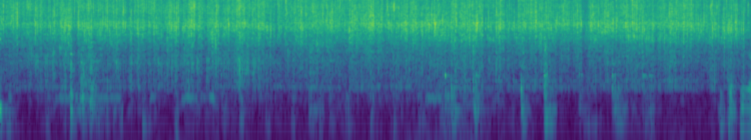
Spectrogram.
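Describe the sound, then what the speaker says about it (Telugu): Chillies fry in oil for lemon rice, giving a loud, steady sizzle with constant crackle and occasional light scraping of stirring throughout, and no talk. "ఆయిల్ ఇందులో మిరపకాయలు వేసుకున్నాము"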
